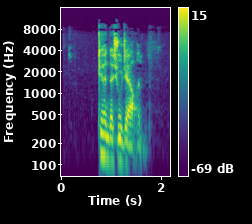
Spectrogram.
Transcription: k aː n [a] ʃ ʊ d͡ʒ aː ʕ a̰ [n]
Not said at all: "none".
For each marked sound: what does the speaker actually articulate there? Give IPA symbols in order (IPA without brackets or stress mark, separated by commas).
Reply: a, n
